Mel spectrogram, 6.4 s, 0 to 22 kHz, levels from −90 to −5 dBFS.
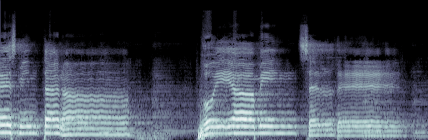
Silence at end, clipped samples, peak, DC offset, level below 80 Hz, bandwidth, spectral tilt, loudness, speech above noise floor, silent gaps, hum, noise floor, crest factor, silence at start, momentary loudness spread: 0 s; under 0.1%; 0 dBFS; under 0.1%; -40 dBFS; 10.5 kHz; -6.5 dB/octave; -16 LUFS; 24 dB; none; none; -39 dBFS; 16 dB; 0 s; 19 LU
